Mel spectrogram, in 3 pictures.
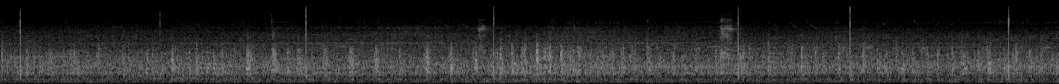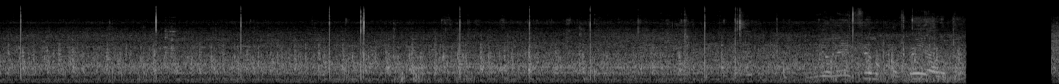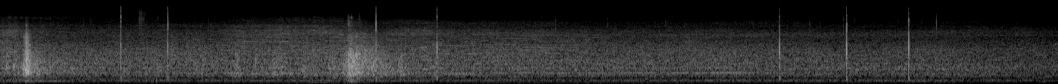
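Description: Steady outdoor worksite noise with many small irregular clanks and clicks, typical of a tracked excavator working at a distance. The sound breaks off for under a second about two-thirds of the way through, then goes on more quietly.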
